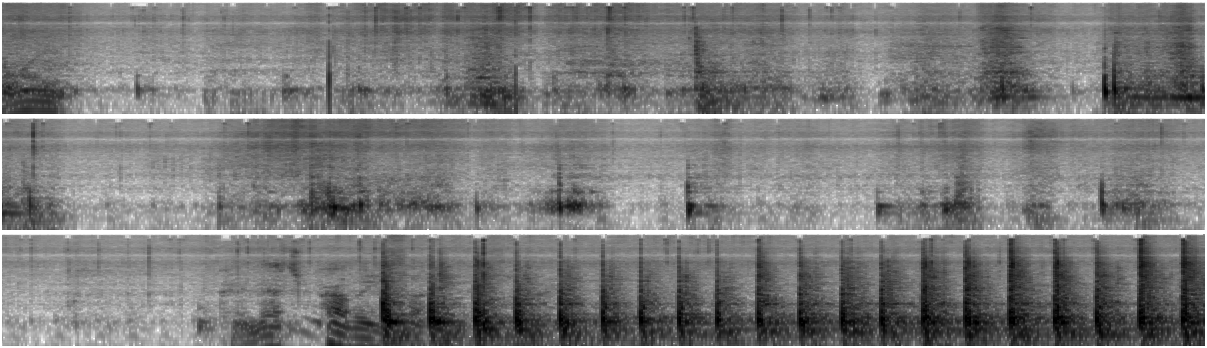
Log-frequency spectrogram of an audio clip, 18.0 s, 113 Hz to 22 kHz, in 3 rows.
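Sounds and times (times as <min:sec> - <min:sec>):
kitchenware knocks and scrapes: 0:13.9 - 0:18.0.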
